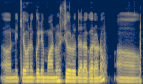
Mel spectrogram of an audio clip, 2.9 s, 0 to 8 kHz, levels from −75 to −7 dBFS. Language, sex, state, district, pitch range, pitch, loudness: Bengali, male, Tripura, West Tripura, 115-125 Hz, 120 Hz, -14 LUFS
